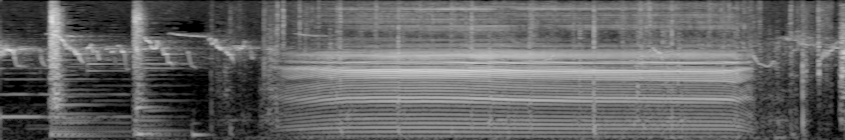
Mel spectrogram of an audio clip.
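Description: A cow mooing sound effect: one long moo of about two and a half seconds, starting just over a second in, over background music with plucked strings.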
